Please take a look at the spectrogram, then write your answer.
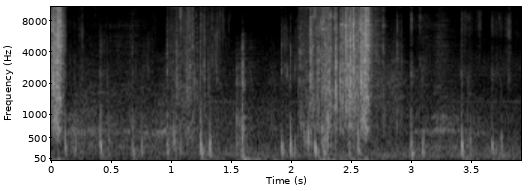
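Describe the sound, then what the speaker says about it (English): Several footsteps in a Counter-Strike match on the map Vertigo, with irregular crunchy steps and sharp scuffs. They are fairly close and set over a light background of game noise. "Footsteps will be heard."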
